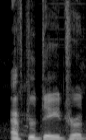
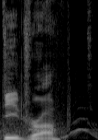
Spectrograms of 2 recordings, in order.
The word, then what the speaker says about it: Deidre: You know, after Daedra dies. Oopso. I think I learned that name is actually pronounced Deidre.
